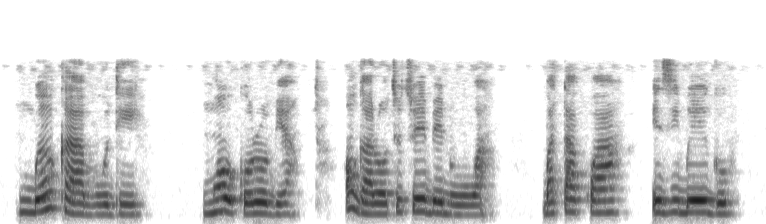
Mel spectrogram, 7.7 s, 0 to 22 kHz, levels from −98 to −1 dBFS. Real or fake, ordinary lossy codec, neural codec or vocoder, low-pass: real; none; none; 7.2 kHz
